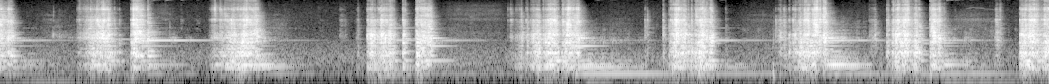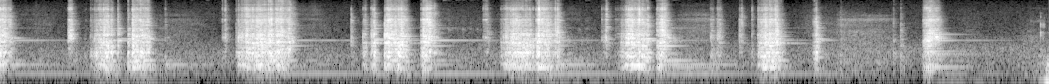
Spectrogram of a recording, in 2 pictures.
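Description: A hand file rasps across the teeth of an old handsaw, one tooth at a time, in a long run of short, crisp scraping strokes grouped in quick bursts with brief pauses between, close and fairly loud, no talking.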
